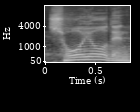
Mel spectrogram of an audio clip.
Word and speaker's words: 青葉殿: スデの納骨道青葉電と書いて商用電と読むえ濃厚道の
